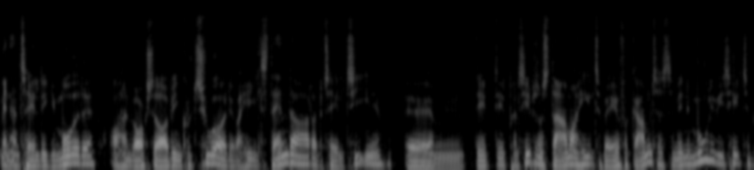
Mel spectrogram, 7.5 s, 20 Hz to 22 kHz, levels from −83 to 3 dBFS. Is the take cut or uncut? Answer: cut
